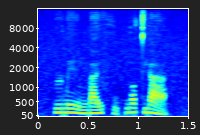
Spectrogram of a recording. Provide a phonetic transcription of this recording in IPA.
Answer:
ɻwe˥˩ɪ̯mwa˧˥ɪ̯ fṵ˨˩pwɔ˥t̪jä˥˩

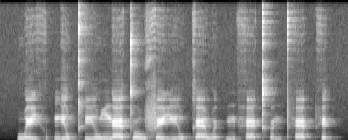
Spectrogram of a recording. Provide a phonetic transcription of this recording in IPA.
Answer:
we˨˥jhʊ˥k̚ŋiː˥w kʰiː˨˥wŋɛː˨˥t̪o˨˥w fe˨jiː˨˥wkɛː˨˩ wɵ˨t̚ɵ˨˥n hɛː˨˩kʰɵ˨˩n pʰɛː˨˥p̚hɪ˥k̚

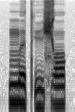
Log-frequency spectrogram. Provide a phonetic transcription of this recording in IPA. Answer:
mə˦˨tʼy˧ɕɔ˦

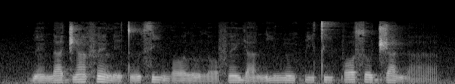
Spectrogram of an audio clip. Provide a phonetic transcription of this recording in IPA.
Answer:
ɡ͡bɛ̃˨na˧ d͡ʒã˦fɛ̃˦˨le˨ tũ˨˦ si˦˨wɔ˧ lo˨lɔ˨ fɛ̃˧ja˨ni˧nũ˧ k͡pi˦ti˦ bɔ˦so˦d͡ʒa˦˨ na˨

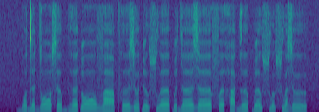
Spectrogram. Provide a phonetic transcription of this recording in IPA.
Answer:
bɔ˨˩dɜ˧˥˧ dɔː˧˥˧səː˧˥ bʱɜ˧˥ɗɔː˧˥˧ vaː˨˩pʰəː˧˥zɵ˧˥˧ ɗəː˨˩sʷɜː˧˥˧ɓə˧˥dɜː˧˥ zɜː˧˥fɜ˧˥˧ha˧˩˧ɡəː˧˥˧ ɓɜ˧˥˧ sʷa˧˩˧sʷa˧˩˧zɵː˥˨

